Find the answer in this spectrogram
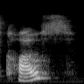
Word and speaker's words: Claus: Christmas cookie sugar crash clus Von buulo was a danish-born British lawyer with Noble Heritage sorry he his name is Claus K Claus yeah like Santa Claus that's Claus Claus ah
